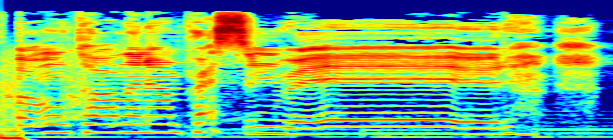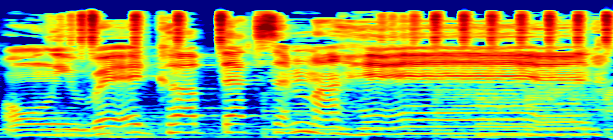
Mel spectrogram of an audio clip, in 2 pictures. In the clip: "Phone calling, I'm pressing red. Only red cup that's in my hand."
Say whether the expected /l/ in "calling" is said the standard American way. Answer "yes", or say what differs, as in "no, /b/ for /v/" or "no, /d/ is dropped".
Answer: yes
